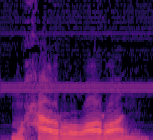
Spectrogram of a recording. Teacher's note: The تَفْخِيم of مُحَرَّرًا، we had two ras with تَفْخِيم. Both of them were pronounced with tafkhim.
